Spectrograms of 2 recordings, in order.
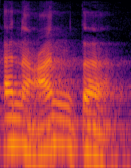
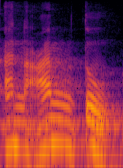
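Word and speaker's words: أنعمت: Kemudian contoh yang kedua adalah mengganti harokat fathah pada dhammahnya an'amta. Shiratal ladzina an'amta alaihim. Nah, ini enggak boleh diganti dhammah. Misalnya dia mengatakan shiratal ladzina an'amtu alaihim. An'amta diganti an'amtu. Nah, ini juga berubah total, karena dalam bahasa Arab kalau an'amta itu artinya engkau memberi nikmat.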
